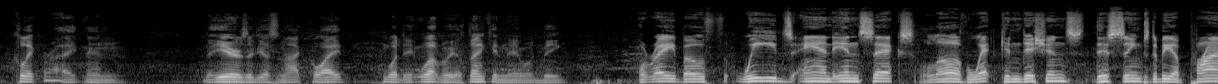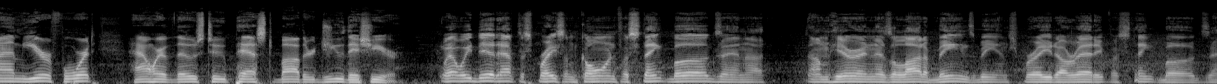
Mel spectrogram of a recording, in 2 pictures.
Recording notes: At the Louisiana Farm Bureau Convention a couple of weeks ago we caught up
